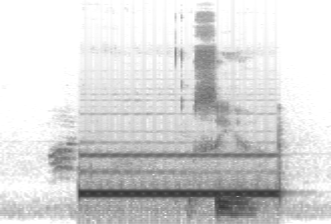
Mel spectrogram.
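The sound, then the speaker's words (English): A short electronic blip, then a steady phone tone that holds for about two seconds as a call to the speaker's nephew rings through on the line, with a faint voice briefly underneath. “Let me call my nephew real quick, man. See if he pick up.”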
